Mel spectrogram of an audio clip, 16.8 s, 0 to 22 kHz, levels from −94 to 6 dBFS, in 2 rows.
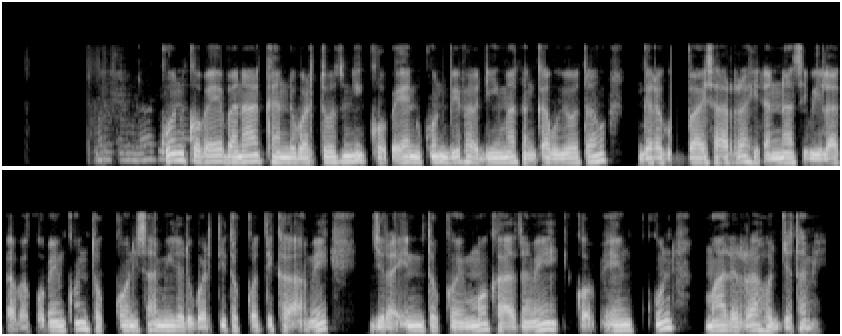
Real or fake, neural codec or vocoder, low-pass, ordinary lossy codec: real; none; 7.2 kHz; Opus, 64 kbps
